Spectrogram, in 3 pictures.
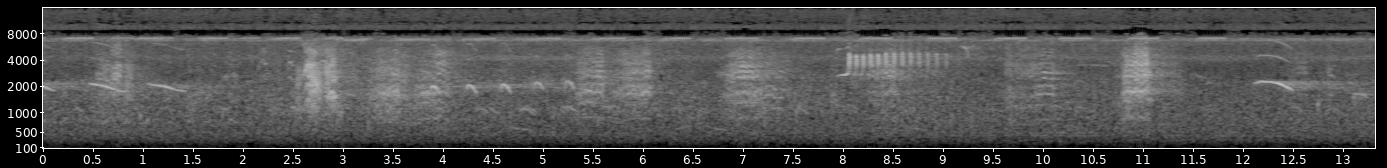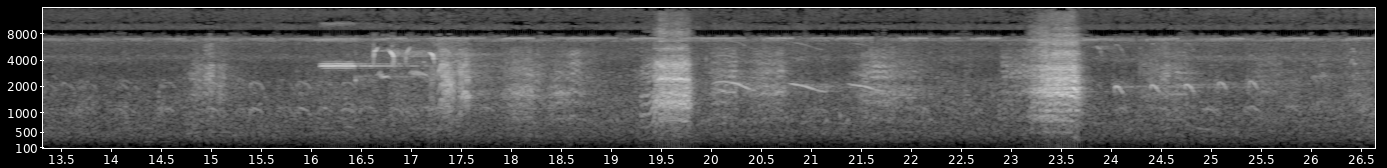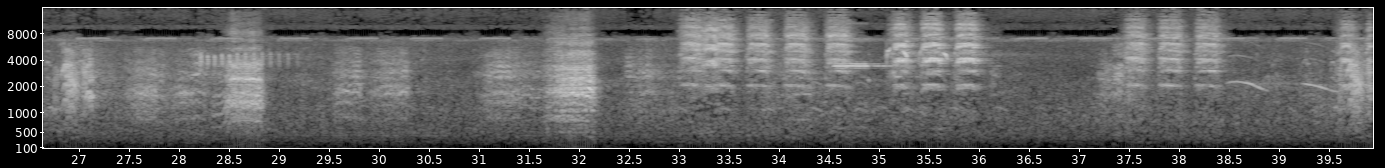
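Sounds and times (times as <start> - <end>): steady background hiss: 0.0 - 39.9
birds calling: 31.0 - 36.2, 37.2 - 39.9.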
